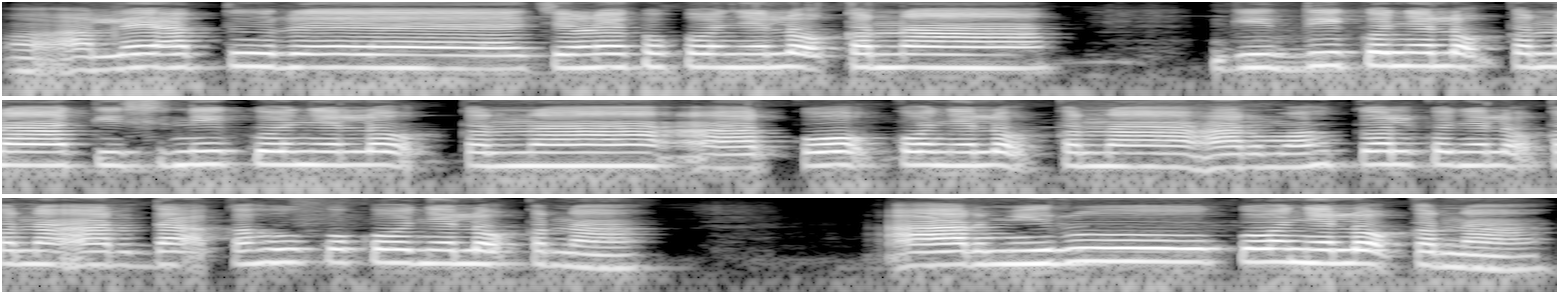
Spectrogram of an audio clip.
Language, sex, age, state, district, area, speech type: Santali, female, 45-60, Jharkhand, Bokaro, rural, spontaneous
